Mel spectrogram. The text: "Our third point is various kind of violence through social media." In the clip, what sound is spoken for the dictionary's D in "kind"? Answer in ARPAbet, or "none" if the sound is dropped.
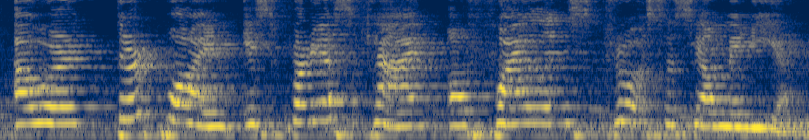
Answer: none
